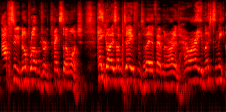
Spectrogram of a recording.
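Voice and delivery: high, loud, bubbly patter; high-energy introduction. Acted. Interviewer introducing himself to stars on Zoom, high and bubbly. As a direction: launch in with full upbeat energy. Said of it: "I'm giving that".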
